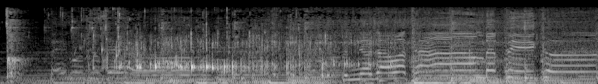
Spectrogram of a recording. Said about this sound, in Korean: 톡 쏘는 콜라와 함께 손님 대접해보도록 하겠습니다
